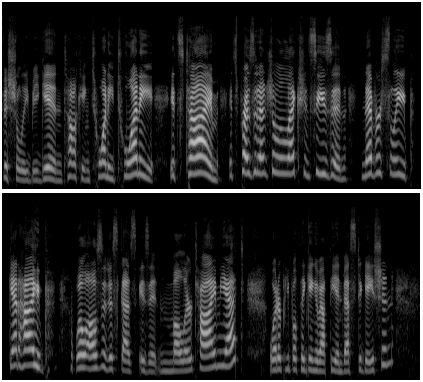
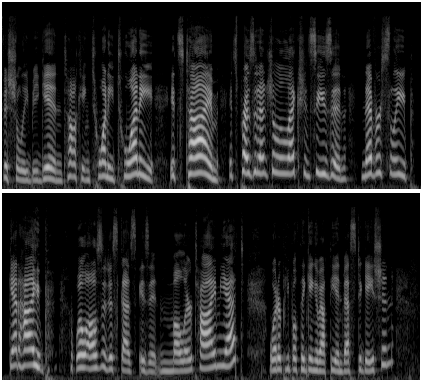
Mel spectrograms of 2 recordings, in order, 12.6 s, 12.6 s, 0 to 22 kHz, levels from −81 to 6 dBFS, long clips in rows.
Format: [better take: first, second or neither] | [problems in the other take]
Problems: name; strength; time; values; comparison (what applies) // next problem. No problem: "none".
second | thin; somewhat; fading below 850 Hz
